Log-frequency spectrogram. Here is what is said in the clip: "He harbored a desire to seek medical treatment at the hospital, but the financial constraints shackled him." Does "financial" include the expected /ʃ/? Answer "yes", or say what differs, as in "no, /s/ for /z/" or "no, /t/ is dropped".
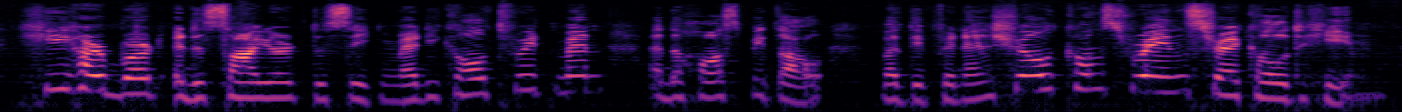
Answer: yes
